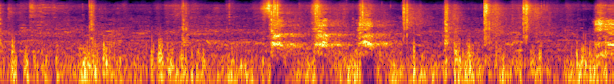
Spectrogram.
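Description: Drill troop's sharp stamps and strikes, about eight spread through, with a group shout from the troop near the middle, over a steady low crowd rumble.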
